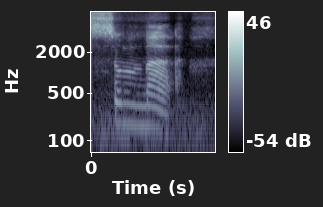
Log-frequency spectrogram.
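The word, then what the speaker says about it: سماق: It's summa, and it's with the emphasis on the M in the middle.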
